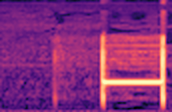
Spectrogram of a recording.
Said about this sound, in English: Wait, I don't know what that is. One second. Somebody's phone is ringing.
